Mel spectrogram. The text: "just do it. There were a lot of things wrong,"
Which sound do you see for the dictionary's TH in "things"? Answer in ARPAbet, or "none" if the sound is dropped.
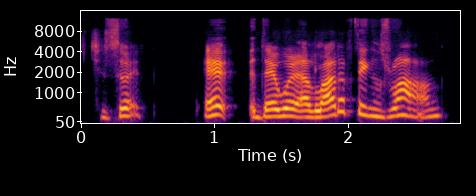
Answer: TH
